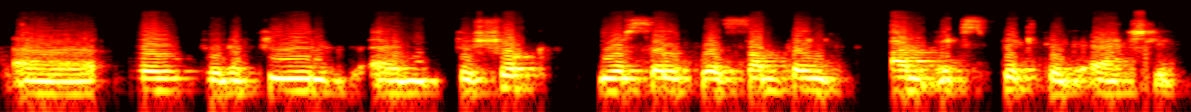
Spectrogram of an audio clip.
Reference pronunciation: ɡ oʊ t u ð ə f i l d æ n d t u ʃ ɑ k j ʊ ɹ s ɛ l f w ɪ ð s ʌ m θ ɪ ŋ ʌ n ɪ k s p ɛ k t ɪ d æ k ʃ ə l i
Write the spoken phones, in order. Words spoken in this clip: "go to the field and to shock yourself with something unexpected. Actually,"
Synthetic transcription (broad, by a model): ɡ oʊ t u ð ə f i l d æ n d t u ʃ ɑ k j ʊ ɹ s ɛ l f w ɪ ð s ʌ m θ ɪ ŋ ʌ n ɪ k s p ɛ k t ɪ d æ k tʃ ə l i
